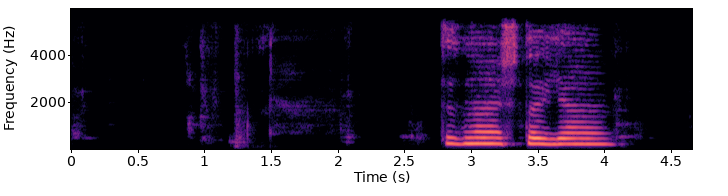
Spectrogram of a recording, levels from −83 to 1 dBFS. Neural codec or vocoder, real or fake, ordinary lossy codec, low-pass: codec, 44.1 kHz, 2.6 kbps, SNAC; fake; none; 5.4 kHz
